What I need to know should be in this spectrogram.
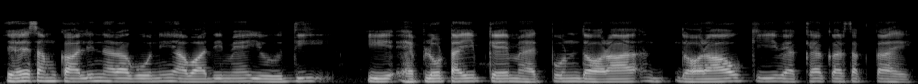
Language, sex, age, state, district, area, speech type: Hindi, male, 30-45, Madhya Pradesh, Seoni, rural, read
